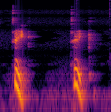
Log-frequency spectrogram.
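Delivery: put-on light, high little child's voice. Voicing a character in a story scene, light childlike voice. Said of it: "he's going to speak in a little lighter voice, almost like a ch- children's voice".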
